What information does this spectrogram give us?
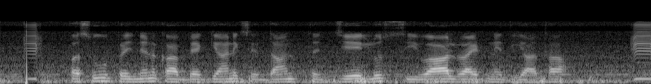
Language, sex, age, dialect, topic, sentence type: Hindi, male, 25-30, Kanauji Braj Bhasha, agriculture, statement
